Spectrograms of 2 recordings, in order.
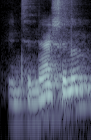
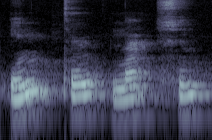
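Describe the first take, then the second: First: Said in the usual way. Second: "international" slowly split, in - ter - na - tion - al; slow "international" with a gap after each syllable. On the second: Shown as a demonstration. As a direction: separate every syllable of "international". Teacher splits word into syllables.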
